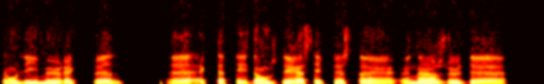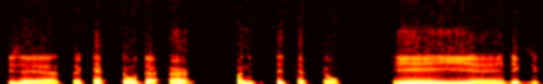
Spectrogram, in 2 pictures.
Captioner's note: speaking French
